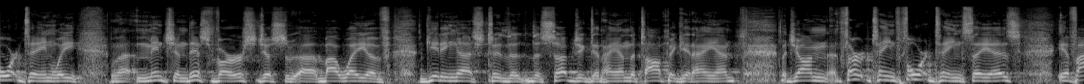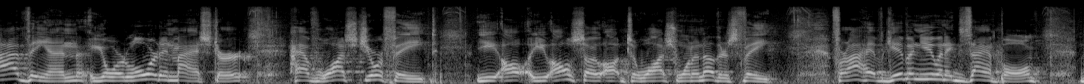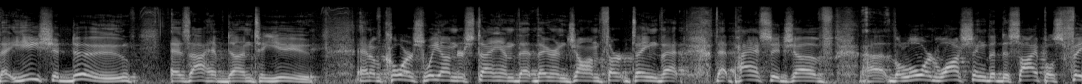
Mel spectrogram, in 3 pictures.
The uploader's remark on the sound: during the 11AM service October 8, 2023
